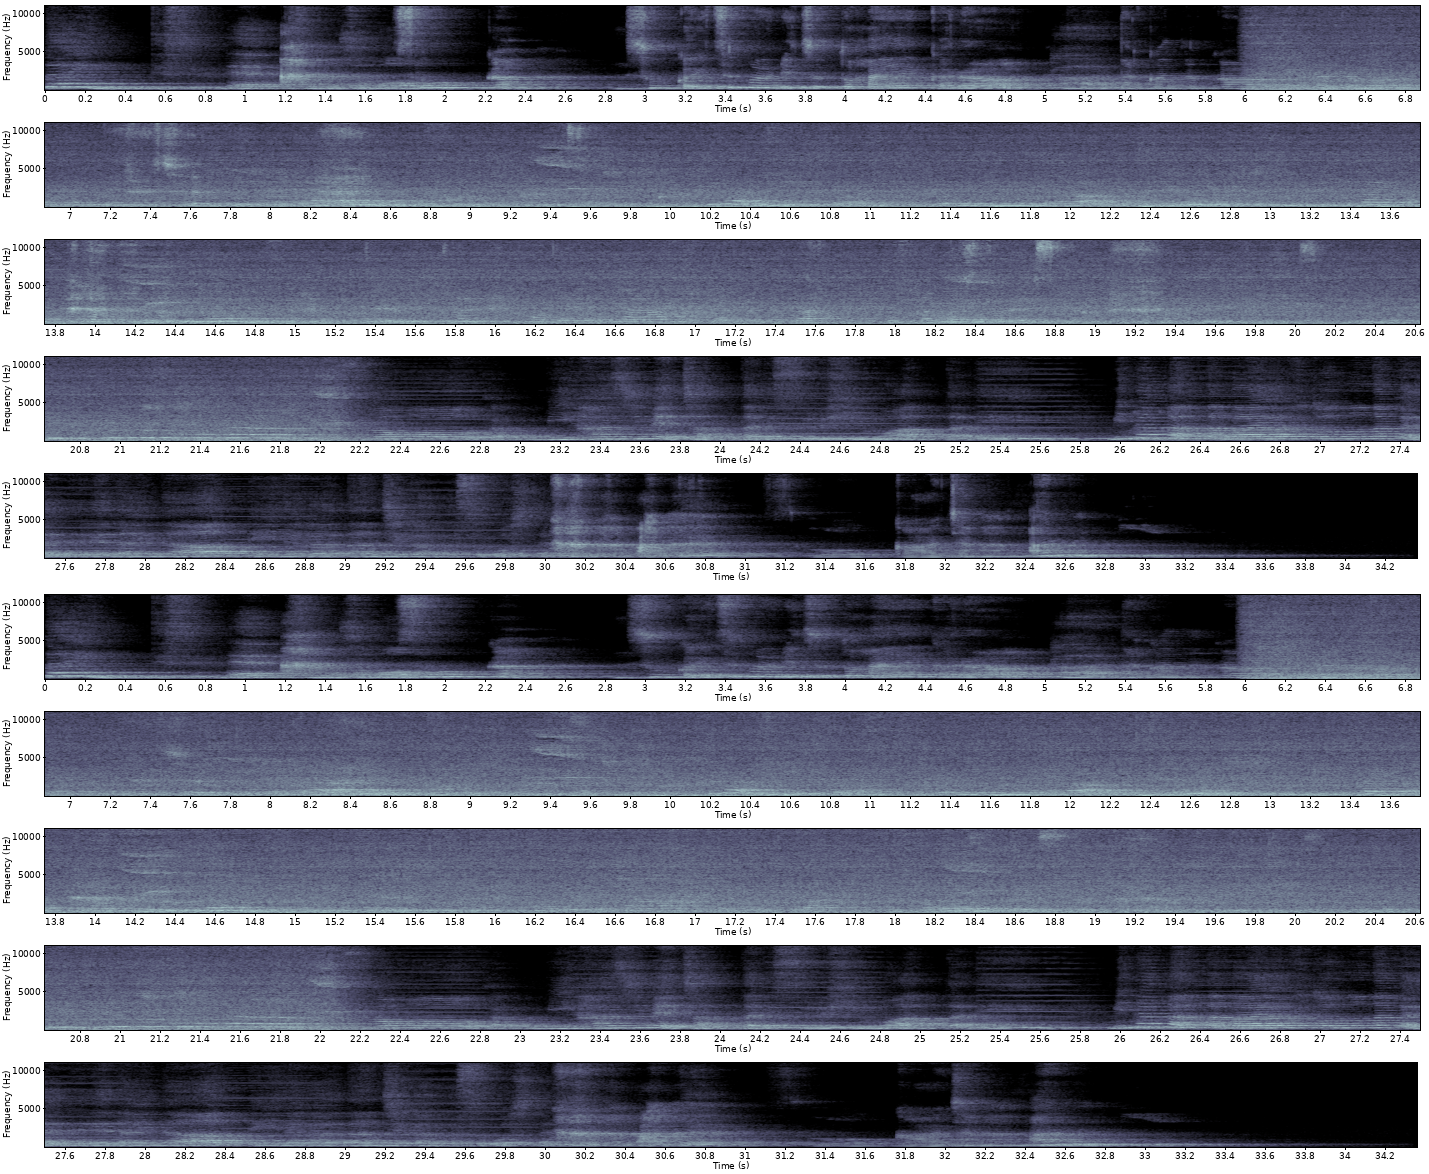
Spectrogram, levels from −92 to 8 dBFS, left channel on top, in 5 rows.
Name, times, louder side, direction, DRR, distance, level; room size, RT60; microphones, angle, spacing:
voice 1, 0.0-1.9 2.8-3.1 5.0-5.3 7.4-7.5 8.1-9.1 10.1-12.2 12.5-15.5 18.0-18.5 20.4-21.9 22.2-25.6 25.9-30.9 32.0-32.7, equal, 10° left, -10 dB, 0.8 m, -25 dB
voice 2, 1.2-2.6 2.9-4.9 5.3-10.2 13.9-14.6 15.0-21.1 26.1-26.6 30.0-30.9 31.3-33.3, left 3 dB, 85° left, 2 dB, 0.3 m, -28 dB
sound 1, 6.0-22.1, equal, 60° right, 0.6 m, -25 dB
sound 2, 22.3-22.8 23.2-23.8 24.0-24.8 25.2-29.8, left 1 dB, 15° right, 0.5 m, -37 dB
2.5 x 2.1 x 2.3 m, 1.5 s
head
